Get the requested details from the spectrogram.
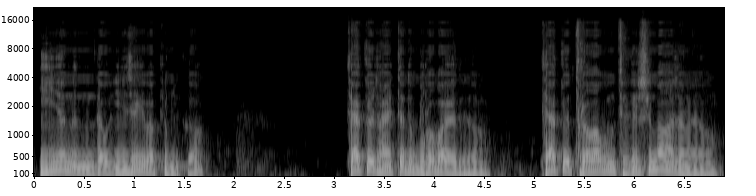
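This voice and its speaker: A man with a warm, mellow voice speaks to a room of parents in a storytelling talk. His pitch swings up and down a lot as he jokes and fires rhetorical questions at them. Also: sing-song, fast. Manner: acts out dialogues, jokey and direct. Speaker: guest speaker at a parents' event.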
